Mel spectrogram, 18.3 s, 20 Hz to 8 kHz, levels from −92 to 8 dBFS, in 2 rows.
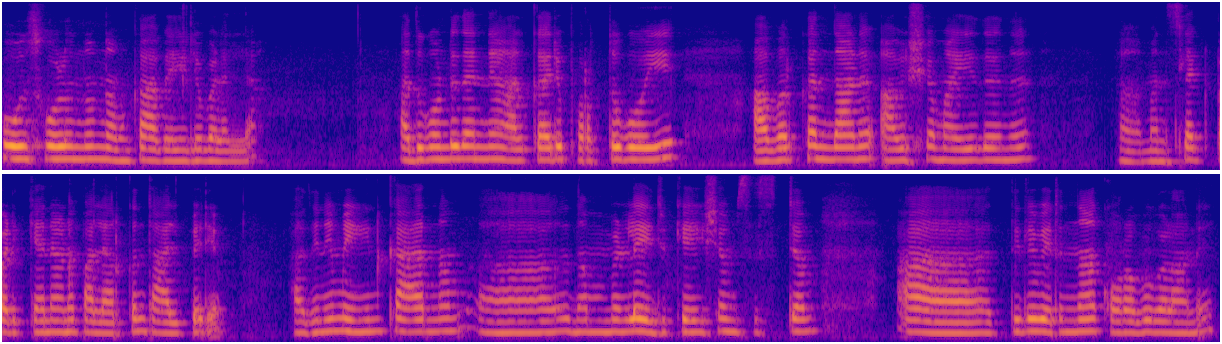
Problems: low volume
